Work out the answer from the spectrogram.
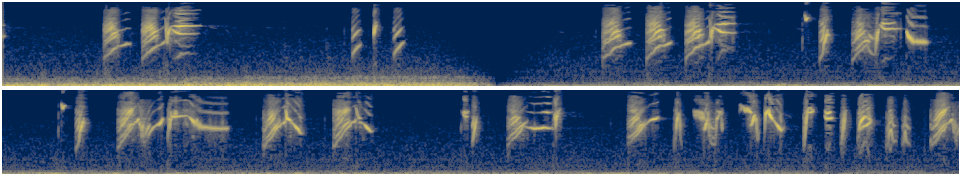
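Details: Caged European goldfinch, a master singer that taught a novice goldfinch its reclamo song from a CD. Rapid twittering, tinkling notes in quick bursts after a low rumble fades in the first two seconds.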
